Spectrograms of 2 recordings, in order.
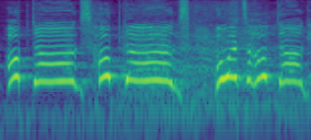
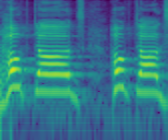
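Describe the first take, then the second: First: Put-on very high, loud little-girl yell; imitating six-year-old daughter. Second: Loud, high street-vendor call; yelling. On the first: Six-year-old copying dad at the parade, squeaky yelling. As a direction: squeal it out like a tiny hot dog vendor. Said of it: "this is what she does. She goes". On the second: Retold or imitated. Dad handing out hot dogs at a parade, yelling. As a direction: holler it out with gusto. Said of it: "I'm yelling".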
